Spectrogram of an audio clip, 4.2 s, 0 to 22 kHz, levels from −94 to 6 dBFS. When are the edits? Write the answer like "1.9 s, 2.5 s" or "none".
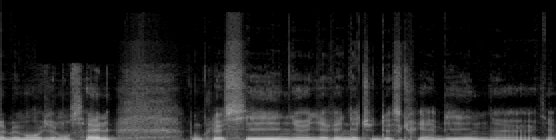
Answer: none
